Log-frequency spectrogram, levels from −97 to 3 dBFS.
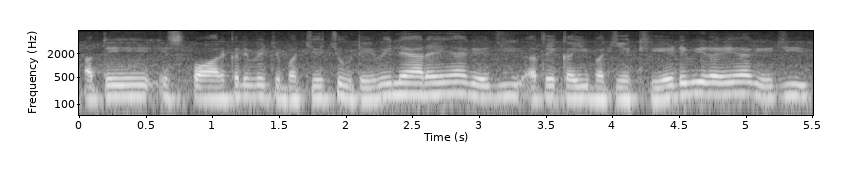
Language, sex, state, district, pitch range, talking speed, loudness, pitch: Punjabi, male, Punjab, Kapurthala, 140-165 Hz, 205 wpm, -14 LUFS, 150 Hz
